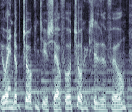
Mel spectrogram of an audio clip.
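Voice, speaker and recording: Over music in the background, a man with a West Country accent talks at a medium pitch, his voice making very wide pitch swings. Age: 80s+. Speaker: cinema projectionist. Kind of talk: interview answer. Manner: casual, conversational.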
